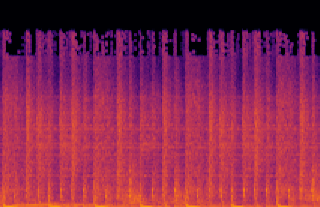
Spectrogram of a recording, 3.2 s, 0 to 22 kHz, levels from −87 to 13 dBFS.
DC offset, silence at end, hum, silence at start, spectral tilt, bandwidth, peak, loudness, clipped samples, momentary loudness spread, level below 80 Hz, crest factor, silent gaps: under 0.1%; 0 s; none; 0 s; -3.5 dB/octave; 19.5 kHz; -4 dBFS; -16 LUFS; under 0.1%; 1 LU; -22 dBFS; 12 dB; none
